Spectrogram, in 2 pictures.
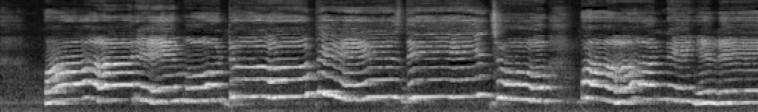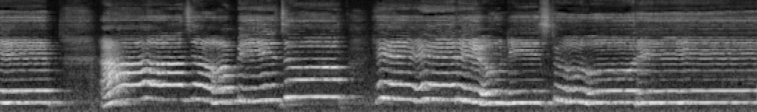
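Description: A woman singing unaccompanied, in several phrases of ornamented, wavering notes with brief breaths between them, ending on a long held note.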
